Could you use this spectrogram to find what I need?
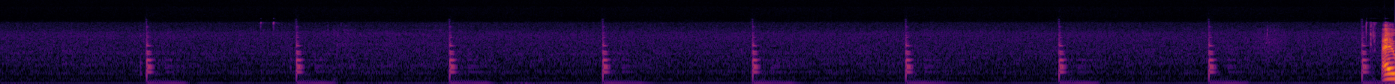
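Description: A countdown timer ticks steadily once a second.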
